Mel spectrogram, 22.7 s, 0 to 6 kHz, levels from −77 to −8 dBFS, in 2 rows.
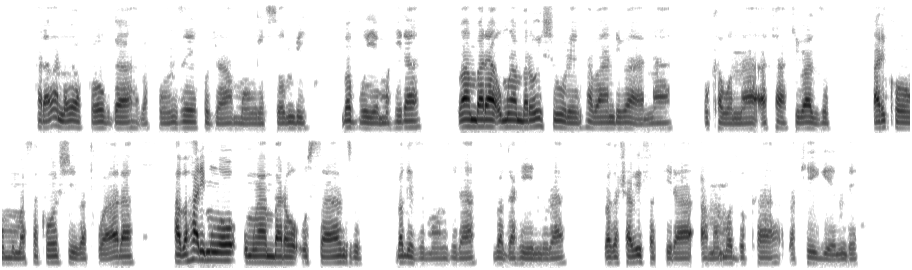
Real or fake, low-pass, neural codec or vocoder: real; 5.4 kHz; none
